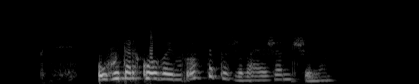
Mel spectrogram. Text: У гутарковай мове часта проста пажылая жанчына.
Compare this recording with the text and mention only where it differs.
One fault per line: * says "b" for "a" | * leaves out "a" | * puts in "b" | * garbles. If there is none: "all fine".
* leaves out "мове часта"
